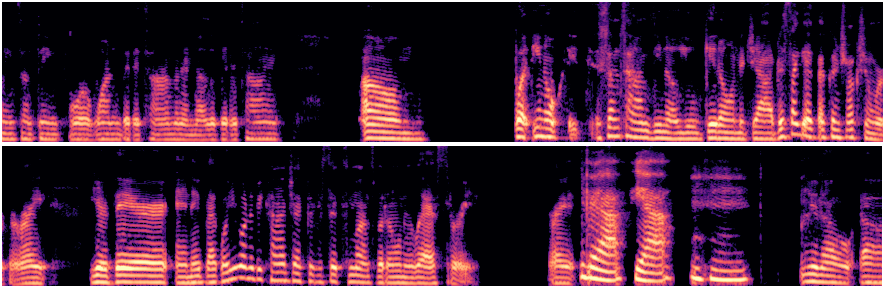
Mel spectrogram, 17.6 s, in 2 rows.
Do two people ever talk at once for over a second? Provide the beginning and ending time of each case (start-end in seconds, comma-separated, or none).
none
